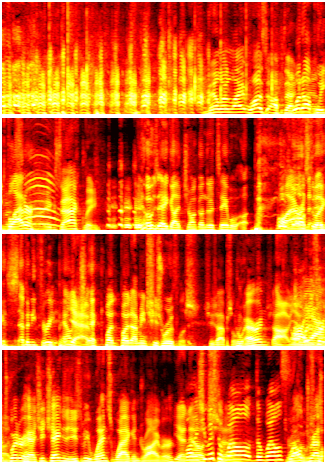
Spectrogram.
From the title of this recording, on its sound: Live from MOONSHINE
